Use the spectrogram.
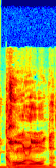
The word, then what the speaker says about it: Grandland: Grandland, il n'y a pas de D, c'est de l'allemand. Donc on dit Grandland.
